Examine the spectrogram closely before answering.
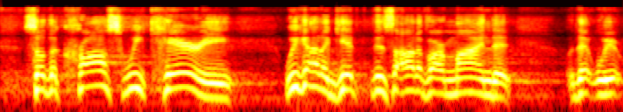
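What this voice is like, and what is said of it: Usual voice. Nothing is said of it.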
